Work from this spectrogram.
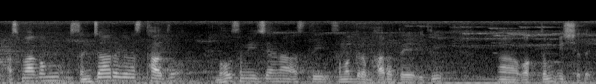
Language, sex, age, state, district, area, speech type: Sanskrit, male, 18-30, Karnataka, Uttara Kannada, rural, spontaneous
